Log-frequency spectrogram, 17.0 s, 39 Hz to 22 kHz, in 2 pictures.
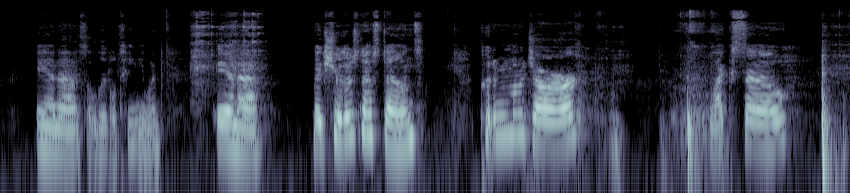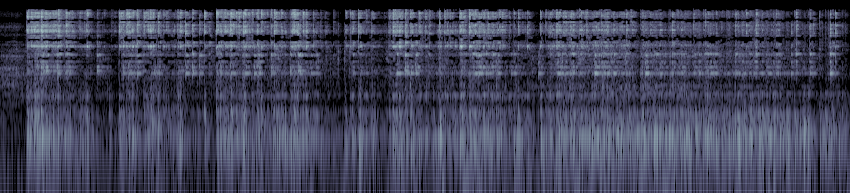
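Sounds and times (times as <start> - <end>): beans pouring into glass jar: 8.5 - 17.0.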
